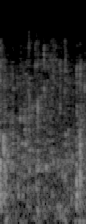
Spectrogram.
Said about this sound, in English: Give me some water in my bucket.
